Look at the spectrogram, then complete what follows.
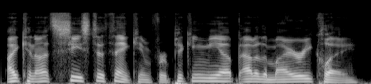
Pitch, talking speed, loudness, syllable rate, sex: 125 Hz, 240 wpm, -17 LUFS, 5.4 syllables/s, male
